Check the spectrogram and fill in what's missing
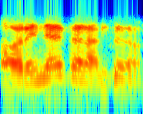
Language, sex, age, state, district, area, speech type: Marathi, male, 18-30, Maharashtra, Washim, rural, conversation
